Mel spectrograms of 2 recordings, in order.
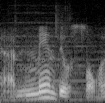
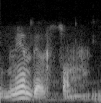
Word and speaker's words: Mendelssohn: Mendelssohn, né? Como é que se escreve? É Mendel, normal, né? M-E-N-D-E-L, depois S-S-O-H-N, S-S-O-H-N, Mendelssohn. – Mendelssohn, isso aí.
